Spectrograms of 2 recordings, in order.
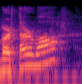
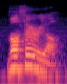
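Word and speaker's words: Vulthuryol: To summon the dragon, you want me to pronounce it? Verthurwall? Volthurial.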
